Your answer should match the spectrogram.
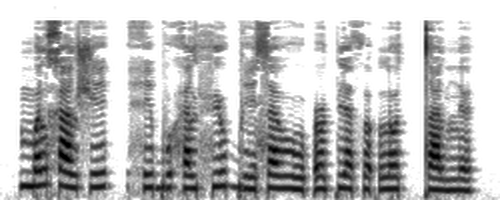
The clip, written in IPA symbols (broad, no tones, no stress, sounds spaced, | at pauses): m ə l x æ l ʃ i | h i b u h ɛ l fʲ u b i s ɛ β u ʔ ə˞ pʲ æ θ ʊ ʔ l ʊ tː æ l n ɪ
